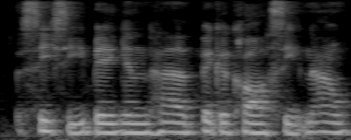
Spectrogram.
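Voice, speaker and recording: A woman speaks in a somewhat breathy voice. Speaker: vlogger. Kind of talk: casual chat.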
